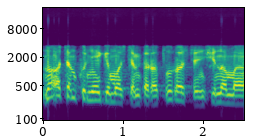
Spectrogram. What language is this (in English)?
Lithuanian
